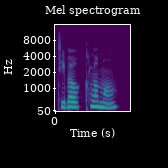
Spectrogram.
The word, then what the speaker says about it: Thibaud Clément: And Karina was schooling me on how to say his name, Thibaud Clément.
